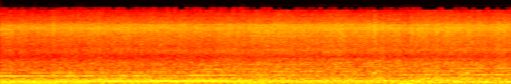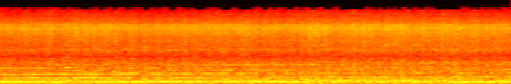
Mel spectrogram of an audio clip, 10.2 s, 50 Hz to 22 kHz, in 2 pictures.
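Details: 2007 Marcopolo Torino city bus on Mercedes-Benz OF-1722M diesel chassis, Grande Londrina fleet 3311, under way; heavy diesel drone with low steady growl holding with road speed, a growling rear differential.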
